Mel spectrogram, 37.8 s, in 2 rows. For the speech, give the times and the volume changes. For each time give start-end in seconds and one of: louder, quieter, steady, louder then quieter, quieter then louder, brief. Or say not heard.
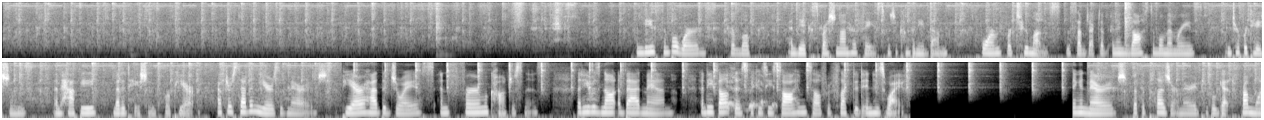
9.5-32.5 steady
35.0-37.7 brief.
